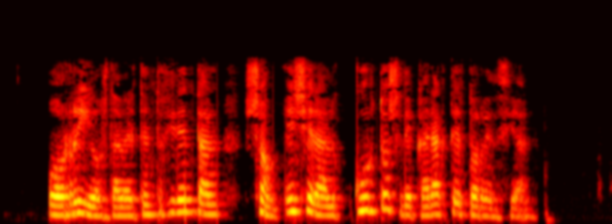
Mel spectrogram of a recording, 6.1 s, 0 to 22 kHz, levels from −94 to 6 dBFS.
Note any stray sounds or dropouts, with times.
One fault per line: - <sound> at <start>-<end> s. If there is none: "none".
none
